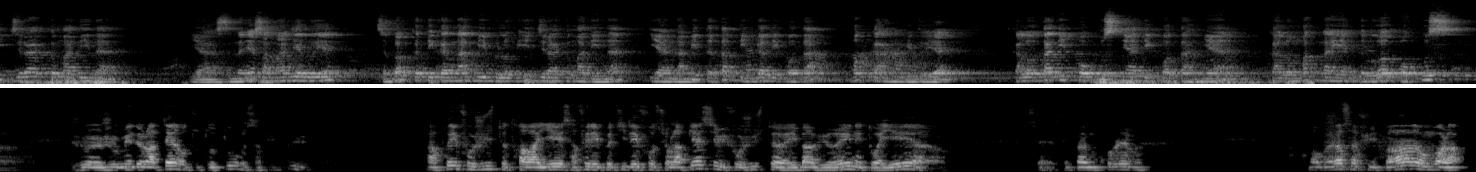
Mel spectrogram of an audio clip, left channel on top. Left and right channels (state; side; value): different; both; correlation 0.00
